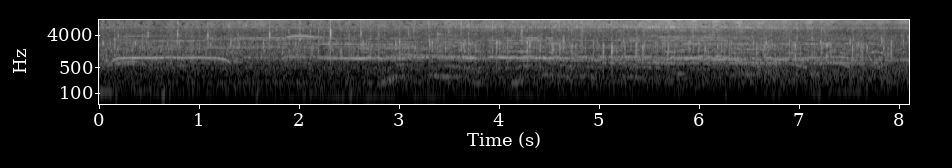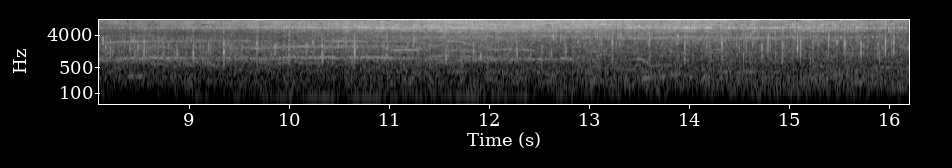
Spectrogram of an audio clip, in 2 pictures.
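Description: A crowd of spectators cheers and whistles along a street outdoors.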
